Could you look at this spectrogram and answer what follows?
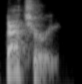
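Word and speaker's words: Báthory: I, I would like to note in the Hungarian, it's pronounced batchery.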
